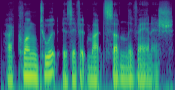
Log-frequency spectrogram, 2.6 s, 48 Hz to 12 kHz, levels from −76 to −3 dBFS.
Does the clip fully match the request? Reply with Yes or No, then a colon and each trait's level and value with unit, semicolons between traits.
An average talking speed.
No: fast, 230 wpm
